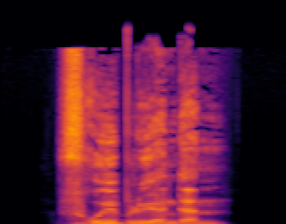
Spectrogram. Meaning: strong dative masculine/neuter singular of frühblühend
- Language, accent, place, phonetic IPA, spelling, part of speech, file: German, Germany, Berlin, [ˈfʁyːˌblyːəndəm], frühblühendem, adjective, De-frühblühendem.ogg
